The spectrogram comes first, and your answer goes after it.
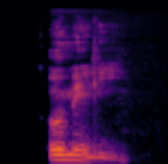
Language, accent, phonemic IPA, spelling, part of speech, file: French, France, /ɔ.me.li/, homélie, noun, LL-Q150 (fra)-homélie.wav
- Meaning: homily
